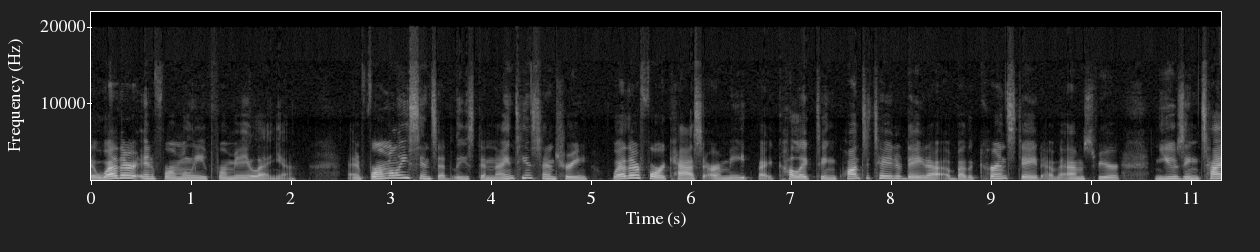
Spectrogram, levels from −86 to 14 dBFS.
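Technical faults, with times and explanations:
Listening through this speech recording, nothing stood out as a technical problem.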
